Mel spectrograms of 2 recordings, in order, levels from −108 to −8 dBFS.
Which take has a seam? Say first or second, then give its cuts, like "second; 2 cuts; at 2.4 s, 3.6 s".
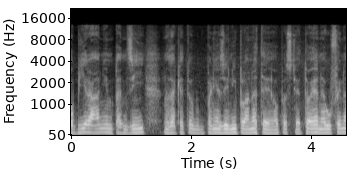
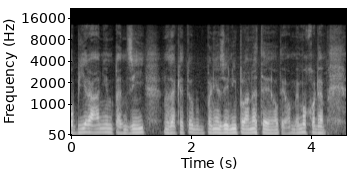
second; 1 cut; at 3.5 s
